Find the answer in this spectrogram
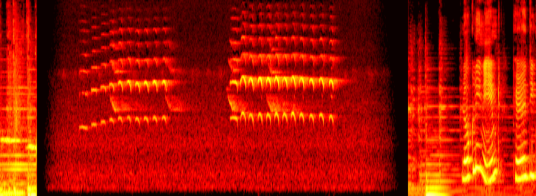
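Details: Oriental hobby, a small falcon and rare winter visitor to Sri Lanka, seen around forest clearings and high perches, gives two rapid bursts of shrill, clear repeated notes, about ten to a dozen each at roughly five per second; brief music and talk bracket them.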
